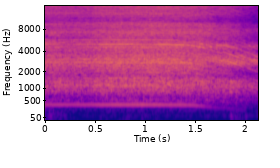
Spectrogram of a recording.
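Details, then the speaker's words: DeWalt DCS551 cordless cut-out tool kicking on by itself with the switch off: high motor whine runs steadily, then sags in pitch; uncommanded running from a short in the handle wiring caused by metallic foil tape. "That's off. And and yeah. It just kind of does what it wants. Gets crazy and kicks on you."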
